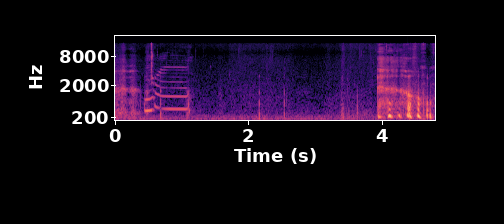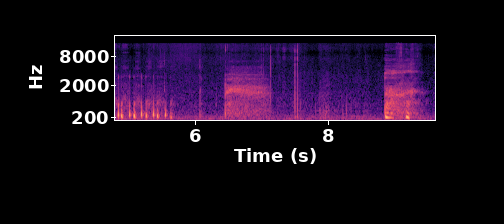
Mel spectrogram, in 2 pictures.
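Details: Savvy the cat in her morning routine of wanting to play fetch, climbing back on her owner's arm: a short rising mew, then a burst of rapid chirping trills and purring, with rustling and a later soft call indoors.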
